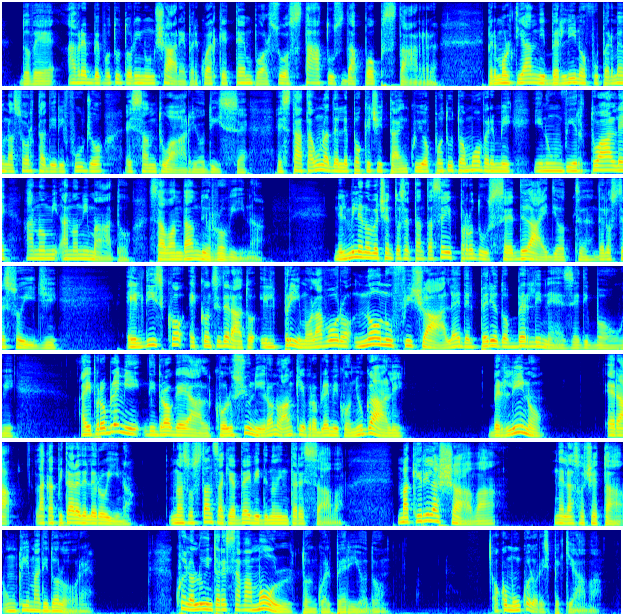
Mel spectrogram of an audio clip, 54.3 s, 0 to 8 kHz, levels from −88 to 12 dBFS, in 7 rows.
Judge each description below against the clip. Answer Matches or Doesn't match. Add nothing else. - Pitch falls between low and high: Doesn't match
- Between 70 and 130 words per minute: Matches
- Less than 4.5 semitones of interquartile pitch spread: Doesn't match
